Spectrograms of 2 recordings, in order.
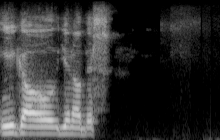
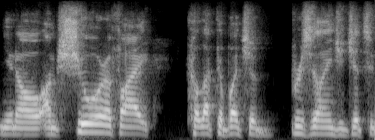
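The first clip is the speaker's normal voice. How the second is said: ordinary talk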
